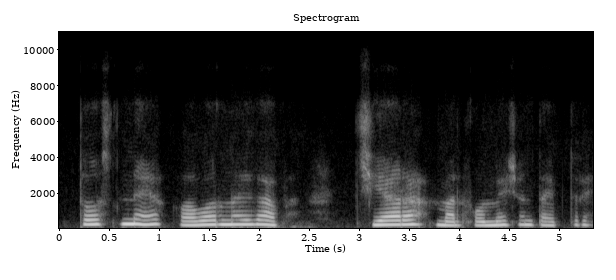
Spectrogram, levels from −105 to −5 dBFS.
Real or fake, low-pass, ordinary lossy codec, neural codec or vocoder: real; 7.2 kHz; Opus, 32 kbps; none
